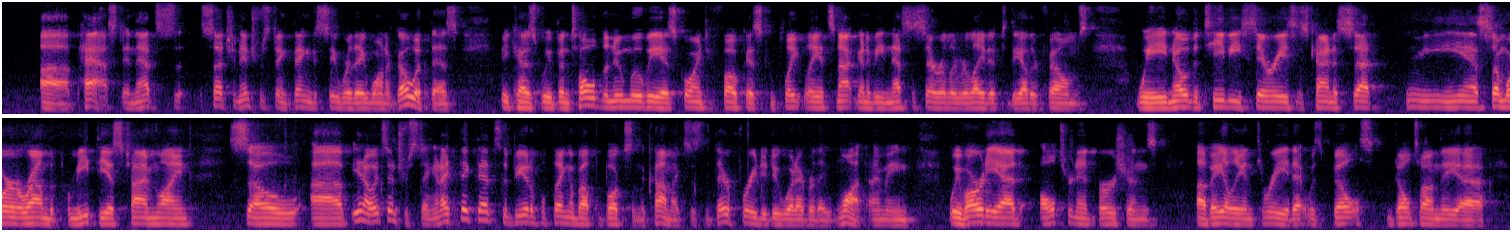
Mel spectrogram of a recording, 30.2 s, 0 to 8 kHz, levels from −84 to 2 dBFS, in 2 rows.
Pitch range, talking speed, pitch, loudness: 105-120 Hz, 200 wpm, 115 Hz, -28 LUFS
